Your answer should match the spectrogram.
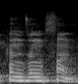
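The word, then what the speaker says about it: conjunction: Preposition, फिर से बोलो भाई, प्रेपोजिशन, प्रेपोजिशन, कंजंक्शन, इसको ध्यान से बोलना, यहाँ पर ये जो एन है ना ये साइलेंट नहीं होता, ये बोला जाता है, तो क्या कहोगे भाई, कंजंक्शन, क्या कहोगे साथियों, कंजंक्शन।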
